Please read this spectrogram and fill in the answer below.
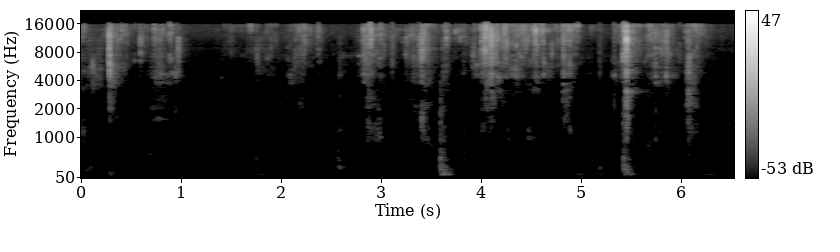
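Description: Faint eating sounds close to the microphone: chewing on a mouthful of rice, with scattered small wet clicks. The sharpest click comes about five and a half seconds in.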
